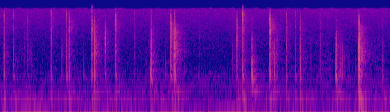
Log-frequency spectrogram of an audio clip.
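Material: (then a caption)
Cork. Quiet tapping and scratching on a cork floor, with a quick, uneven run of soft, dull taps that die away almost at once. A faint low hum sits underneath, and a light scurrying scratch fills the gaps between taps.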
